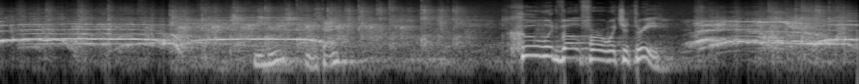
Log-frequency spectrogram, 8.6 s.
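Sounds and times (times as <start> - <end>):
loud whoops and shouts from an audience: 0.0 - 3.4, 6.8 - 8.5
audience applause as a vote for Metal Gear Solid 5 in a game-of-the-year poll: 0.0 - 4.9, 7.0 - 8.5
speech: 5.5 - 6.8.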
